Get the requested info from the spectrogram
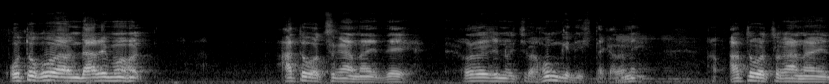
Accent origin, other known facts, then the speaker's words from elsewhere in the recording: Utsunomiya, Tochigi, Japan; 日本ですか、私は栃木県宇都宮の在になりますよね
